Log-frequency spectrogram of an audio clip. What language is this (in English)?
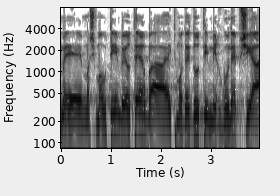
Hebrew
